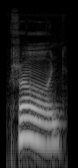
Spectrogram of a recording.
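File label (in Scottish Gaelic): "ròn", Scottish Gaelic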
